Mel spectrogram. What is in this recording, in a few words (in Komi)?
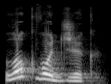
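лок водзджык, Komi, female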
